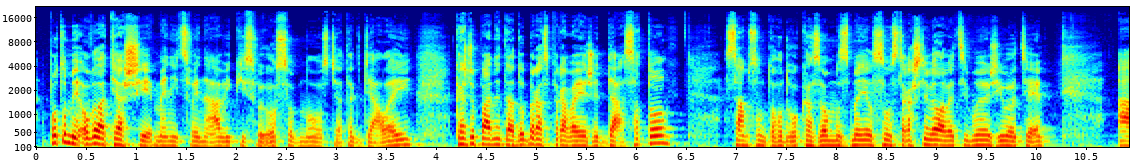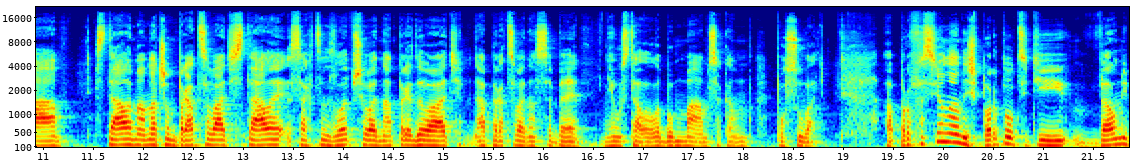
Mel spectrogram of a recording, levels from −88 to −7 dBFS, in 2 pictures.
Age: 40-59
